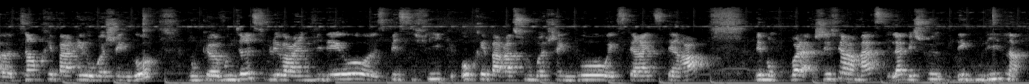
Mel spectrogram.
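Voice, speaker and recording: A young woman, a little sick, chatting casually through a hair tutorial at home, pausing often with fillers. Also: medium pitch, reverberant, slight background noise. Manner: chatty, many filler pauses. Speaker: hair care vlogger. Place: home, washing machine spinning nearby.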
